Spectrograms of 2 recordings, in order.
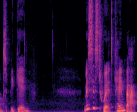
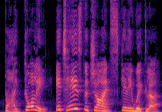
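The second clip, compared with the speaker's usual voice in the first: loud, higher-pitched exclamation; mock alarm; 3 semitones higher, 6 dB louder than usual. Husband scaring his wife with the skilly wiggler, mock alarm. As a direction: build to a loud, astonished announcement.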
